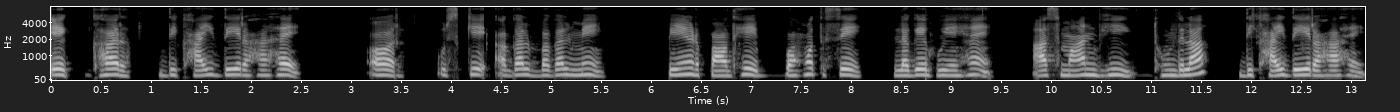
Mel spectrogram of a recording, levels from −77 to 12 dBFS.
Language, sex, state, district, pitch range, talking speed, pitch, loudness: Hindi, female, Chhattisgarh, Balrampur, 205-230 Hz, 100 wpm, 220 Hz, -18 LUFS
